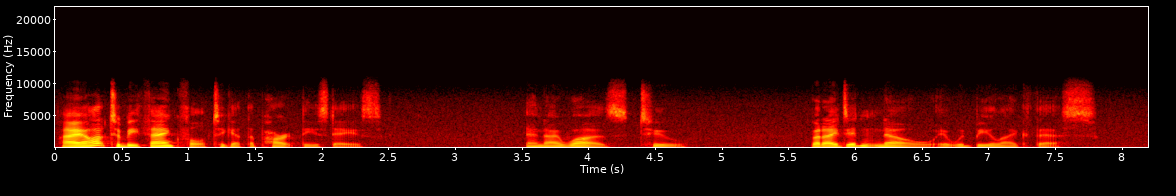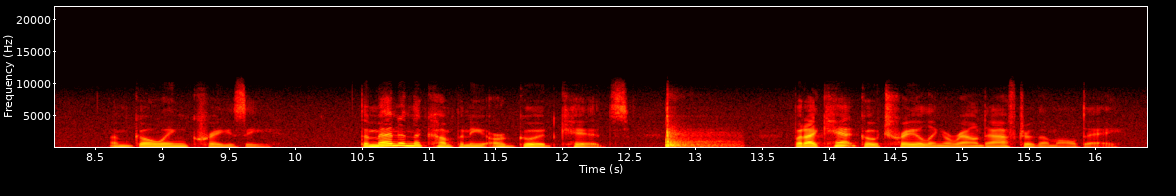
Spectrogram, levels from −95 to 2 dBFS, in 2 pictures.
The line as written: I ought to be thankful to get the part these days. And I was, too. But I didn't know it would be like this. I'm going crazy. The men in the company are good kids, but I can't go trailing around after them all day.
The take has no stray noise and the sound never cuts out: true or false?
false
